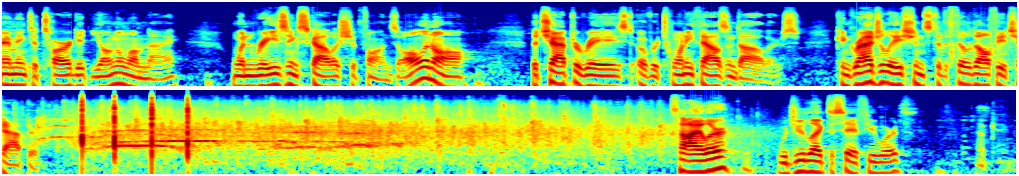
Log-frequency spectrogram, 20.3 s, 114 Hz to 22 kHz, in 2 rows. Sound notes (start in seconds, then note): 9.9 cheering and Applause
